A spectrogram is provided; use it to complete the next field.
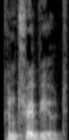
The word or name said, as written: contribute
